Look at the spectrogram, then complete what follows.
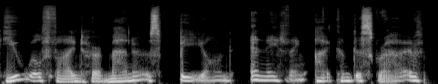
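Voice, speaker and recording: A woman's voice: fairly low pitch, slow pace, creaky, mellow, husky, no room sound, studio quality, pitched above the performer's own voice, full character voice. A woman voicing a pompous, long-winded clergyman suitor in a formal, ponderous manner for a dramatic reading of a classic novel. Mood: self-important.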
